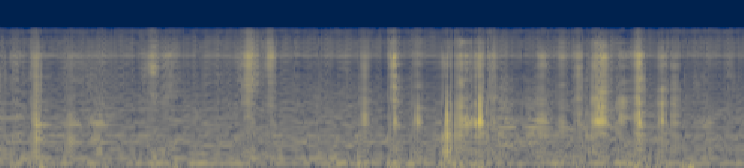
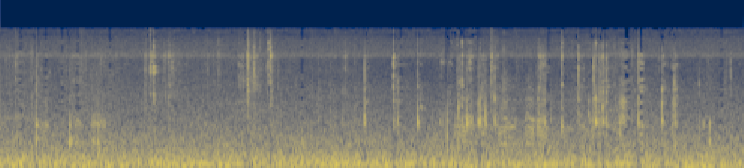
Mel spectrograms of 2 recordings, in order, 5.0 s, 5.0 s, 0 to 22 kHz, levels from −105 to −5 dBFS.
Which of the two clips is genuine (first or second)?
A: second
